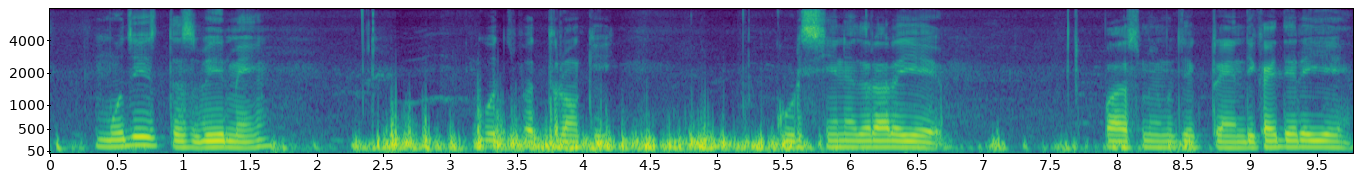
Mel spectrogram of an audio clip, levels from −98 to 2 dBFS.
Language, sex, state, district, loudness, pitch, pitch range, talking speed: Hindi, male, Rajasthan, Bikaner, -14 LUFS, 130 Hz, 125-135 Hz, 115 wpm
